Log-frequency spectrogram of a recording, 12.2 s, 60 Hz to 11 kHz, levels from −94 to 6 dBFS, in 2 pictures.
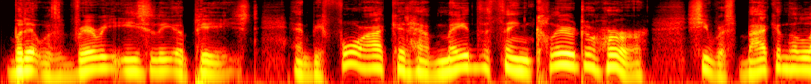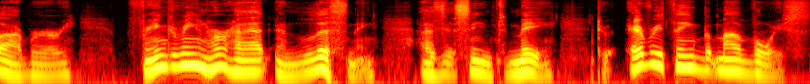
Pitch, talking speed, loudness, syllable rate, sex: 135 Hz, 190 wpm, -20 LUFS, 5.4 syllables/s, male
